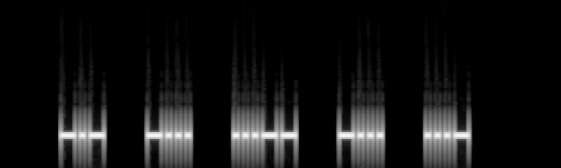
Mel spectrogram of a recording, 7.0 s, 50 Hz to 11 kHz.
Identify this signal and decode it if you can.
Morse code, heard as a keyed tone, about 21 wpm, spaced as for 12 wpm, 700 Hz. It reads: KB3BV
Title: USA Call Signs - 5 Characters - 3x Character Spacing - 20wpm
